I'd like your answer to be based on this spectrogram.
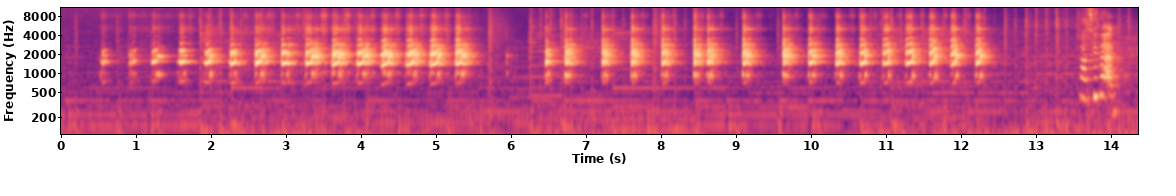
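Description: A turkey hunting call worked by hand to imitate a gobbling turkey, with long runs of rapid raspy rattling yelps in two bursts, close and loud, ending with a brief voice.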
